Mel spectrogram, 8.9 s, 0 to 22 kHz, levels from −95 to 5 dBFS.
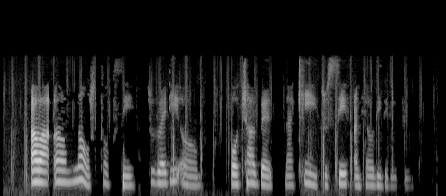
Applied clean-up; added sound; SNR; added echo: classical method spectral subtraction.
